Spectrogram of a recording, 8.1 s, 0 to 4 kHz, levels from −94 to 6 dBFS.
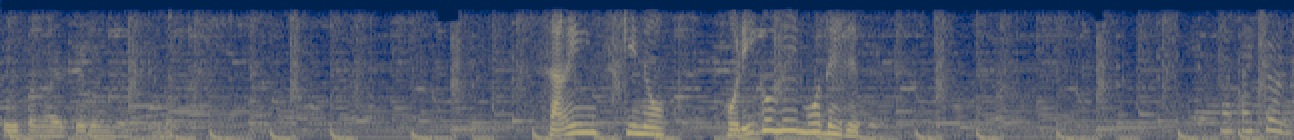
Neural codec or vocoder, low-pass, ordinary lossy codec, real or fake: none; 3.6 kHz; MP3, 32 kbps; real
